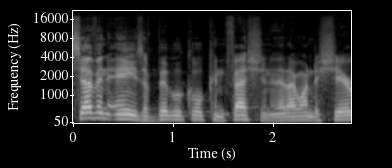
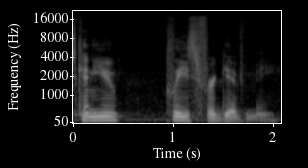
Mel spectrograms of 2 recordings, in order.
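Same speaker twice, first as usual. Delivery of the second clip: sincere ask; 2 semitones lower, 10 dB quieter than usual. Shown as a demonstration. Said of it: "Actually say those words".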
